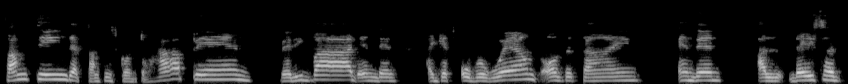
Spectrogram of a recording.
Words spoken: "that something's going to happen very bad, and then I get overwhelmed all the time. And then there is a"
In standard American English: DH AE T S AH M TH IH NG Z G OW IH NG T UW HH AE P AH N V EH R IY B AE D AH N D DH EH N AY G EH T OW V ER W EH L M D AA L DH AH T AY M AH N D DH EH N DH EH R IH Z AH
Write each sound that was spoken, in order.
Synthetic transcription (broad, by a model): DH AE T S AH M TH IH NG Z G OW IH NG T UW HH AE P AH N V EH R IY B AE D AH N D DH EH N AY G EH T OW V ER W EH L M D AA L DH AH T AY M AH N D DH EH N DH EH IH S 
